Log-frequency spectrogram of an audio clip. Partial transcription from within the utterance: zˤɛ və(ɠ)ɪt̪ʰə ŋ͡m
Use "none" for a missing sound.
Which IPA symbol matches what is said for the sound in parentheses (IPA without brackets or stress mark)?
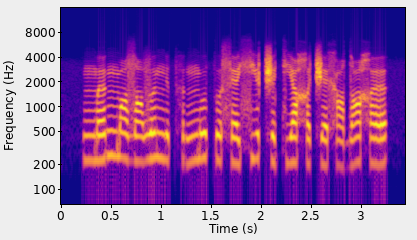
ŋ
